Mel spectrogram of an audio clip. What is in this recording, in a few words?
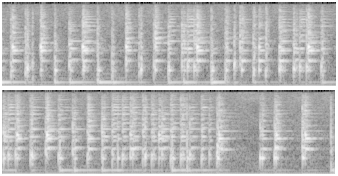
percution fu fu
